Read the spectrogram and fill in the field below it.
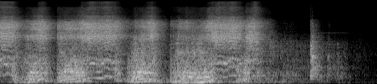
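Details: Starter cranks in uneven pulses, about three per second, for under three seconds, and the engine never catches: cranks but won't start.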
